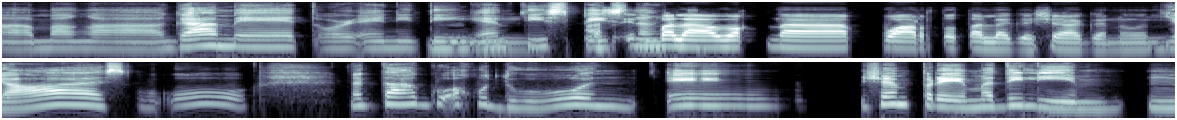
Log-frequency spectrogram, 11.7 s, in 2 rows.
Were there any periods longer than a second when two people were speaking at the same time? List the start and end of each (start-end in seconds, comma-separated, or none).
2.1-3.5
